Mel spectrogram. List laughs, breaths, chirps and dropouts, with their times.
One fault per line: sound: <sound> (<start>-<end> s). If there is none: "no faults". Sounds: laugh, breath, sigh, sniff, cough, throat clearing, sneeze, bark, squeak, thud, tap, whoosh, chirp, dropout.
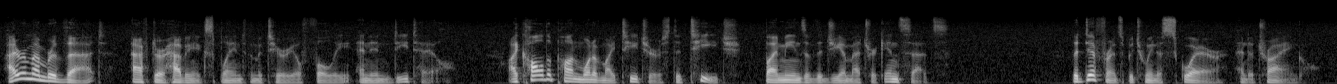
no faults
